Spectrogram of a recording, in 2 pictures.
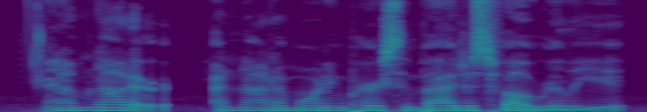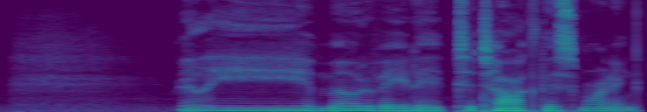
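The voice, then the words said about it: Slightly hoarse voice. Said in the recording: “my voice is a little like, what's the word, hoarse,”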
